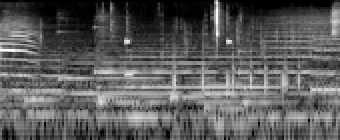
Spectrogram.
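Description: A cat meows in the video game Ys: Memories of Celceta, a short repeated call set against a steady bed of game music with small drip-like effects, with no talk over it.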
